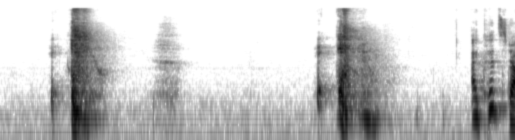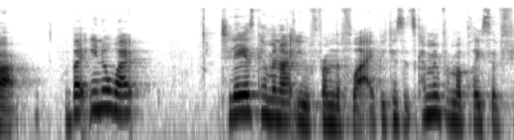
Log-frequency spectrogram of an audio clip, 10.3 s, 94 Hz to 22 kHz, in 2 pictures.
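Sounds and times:
person sneezing: 0:00.5 - 0:02.0, 0:03.2 - 0:04.0
speech: 0:04.7 - 0:06.6, 0:07.4 - 0:10.2.

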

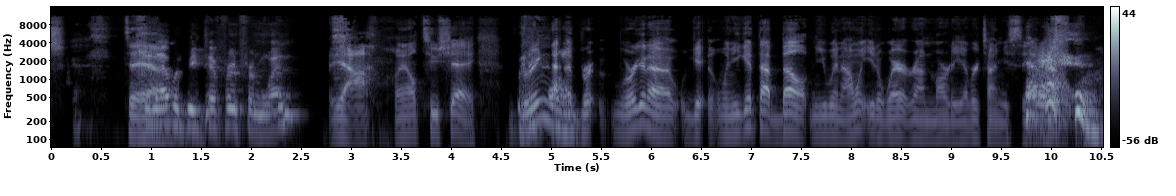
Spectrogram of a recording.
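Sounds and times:
speech: 0:00.0 - 0:10.5
laughter: 0:04.7 - 0:05.4
man sneezing: 0:09.8 - 0:10.5.

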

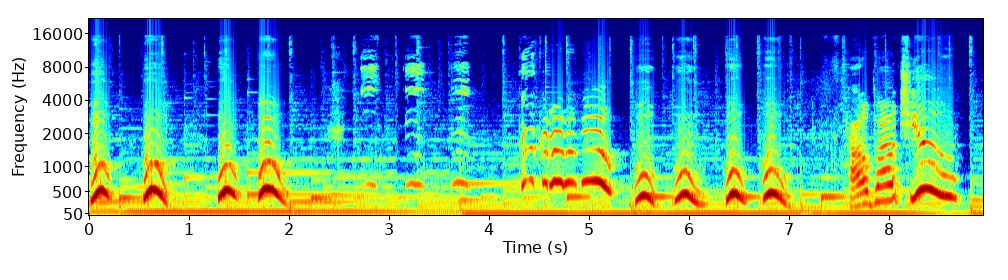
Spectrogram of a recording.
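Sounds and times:
voice imitating an owl hooting: 0:00.0 - 0:02.1, 0:02.7 - 0:07.1
speech: 0:07.6 - 0:08.8.

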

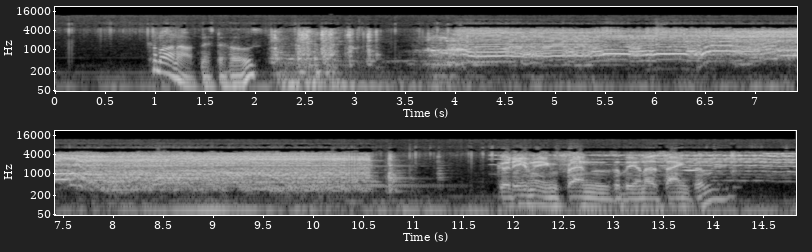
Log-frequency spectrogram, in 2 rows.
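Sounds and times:
speech: 0:01.0 - 0:02.7, 0:12.4 - 0:14.4
creaking door swinging open: 0:02.1 - 0:12.0.

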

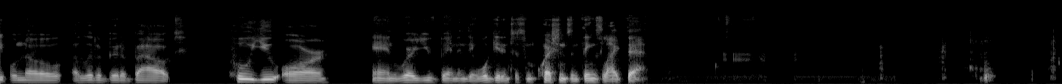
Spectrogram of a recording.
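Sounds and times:
speech: 0:00.0 - 0:06.5
person chewing food with wet crunches: 0:08.6 - 0:10.6.

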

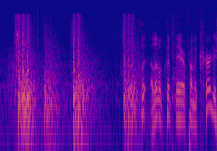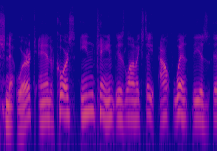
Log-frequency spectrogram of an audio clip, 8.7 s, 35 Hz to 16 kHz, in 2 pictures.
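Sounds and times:
gunfire bursts in Ramadi: 0:00.1 - 0:03.5
speech: 0:02.8 - 0:08.6.

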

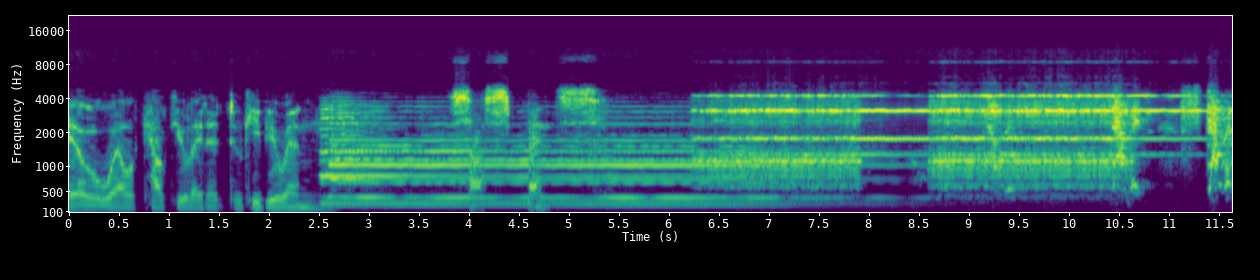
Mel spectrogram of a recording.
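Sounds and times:
speech: 0:00.6 - 0:03.2, 0:03.8 - 0:05.5
telephone ringing with a shrill bell tone: 0:06.1 - 0:11.6.

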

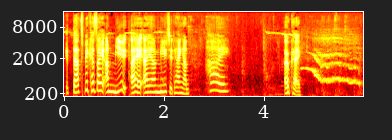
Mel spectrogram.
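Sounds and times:
speech: 0:00.1 - 0:03.4, 0:04.4 - 0:04.9
pet dog crying: 0:04.2 - 0:05.9.

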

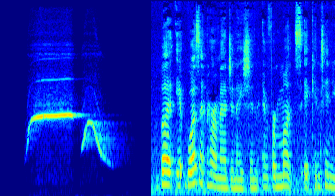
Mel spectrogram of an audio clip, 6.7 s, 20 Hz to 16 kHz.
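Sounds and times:
person whistling: 0:00.5 - 0:02.4
speech: 0:03.2 - 0:06.6.

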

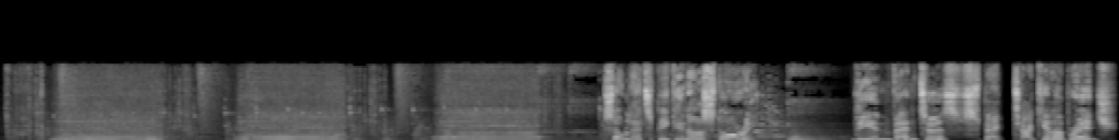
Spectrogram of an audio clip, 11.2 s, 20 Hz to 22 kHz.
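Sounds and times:
alarm clock built from old railway engine steam whistles: 0:00.5 - 0:03.6, 0:04.3 - 0:05.6
speech: 0:06.1 - 0:11.1.

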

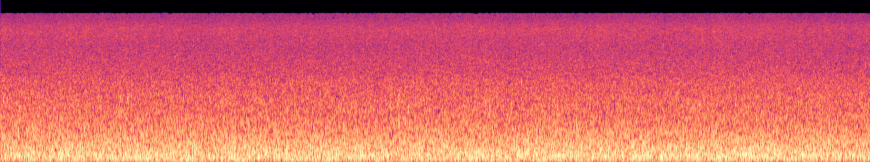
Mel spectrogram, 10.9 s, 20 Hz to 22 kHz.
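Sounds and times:
rushing water: 0:00.0 - 0:10.8.

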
